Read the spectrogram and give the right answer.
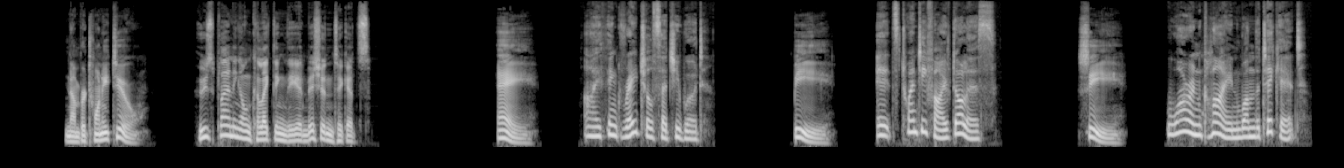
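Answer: A: I think Rachel said she would.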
